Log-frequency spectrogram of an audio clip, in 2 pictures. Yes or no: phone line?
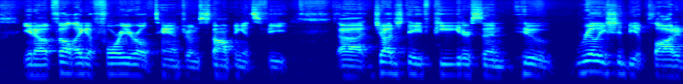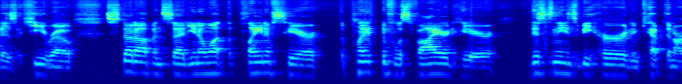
no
